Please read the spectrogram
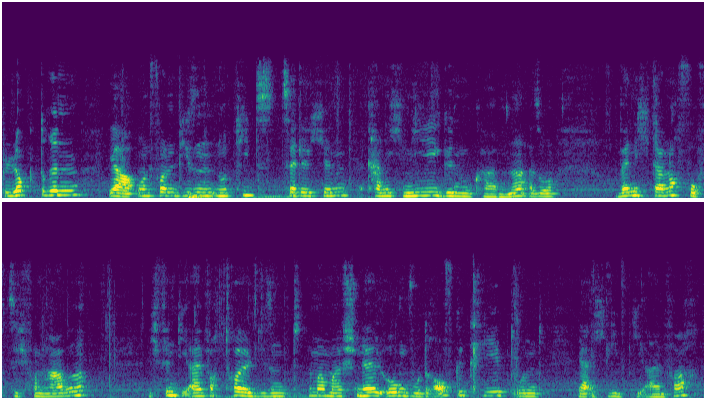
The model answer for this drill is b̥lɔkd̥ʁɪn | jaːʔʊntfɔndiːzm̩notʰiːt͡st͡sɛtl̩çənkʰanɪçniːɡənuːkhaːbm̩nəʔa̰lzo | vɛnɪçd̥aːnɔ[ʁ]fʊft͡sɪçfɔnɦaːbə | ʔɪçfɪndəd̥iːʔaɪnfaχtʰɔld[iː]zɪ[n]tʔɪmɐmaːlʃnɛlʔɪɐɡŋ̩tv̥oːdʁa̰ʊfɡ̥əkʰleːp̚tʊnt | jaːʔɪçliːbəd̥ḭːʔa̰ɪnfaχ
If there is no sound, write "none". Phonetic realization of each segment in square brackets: χ, iː, n

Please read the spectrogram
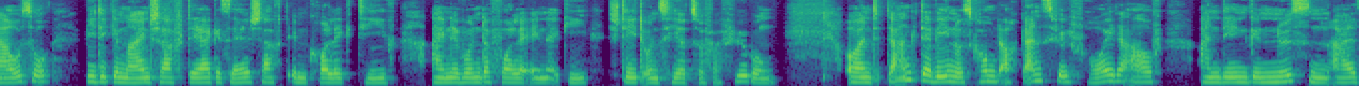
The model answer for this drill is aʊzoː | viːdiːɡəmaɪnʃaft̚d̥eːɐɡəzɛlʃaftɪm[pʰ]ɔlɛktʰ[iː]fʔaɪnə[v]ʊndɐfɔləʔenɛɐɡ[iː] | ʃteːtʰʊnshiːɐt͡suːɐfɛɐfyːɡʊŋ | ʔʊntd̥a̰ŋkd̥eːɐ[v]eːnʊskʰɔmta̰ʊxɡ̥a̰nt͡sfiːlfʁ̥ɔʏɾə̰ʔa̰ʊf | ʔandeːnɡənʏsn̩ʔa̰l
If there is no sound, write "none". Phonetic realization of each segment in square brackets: kʰ, iː, v, iː, v

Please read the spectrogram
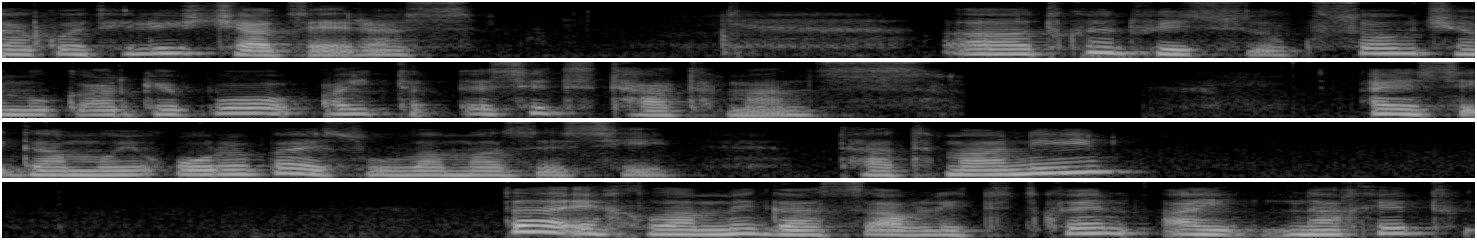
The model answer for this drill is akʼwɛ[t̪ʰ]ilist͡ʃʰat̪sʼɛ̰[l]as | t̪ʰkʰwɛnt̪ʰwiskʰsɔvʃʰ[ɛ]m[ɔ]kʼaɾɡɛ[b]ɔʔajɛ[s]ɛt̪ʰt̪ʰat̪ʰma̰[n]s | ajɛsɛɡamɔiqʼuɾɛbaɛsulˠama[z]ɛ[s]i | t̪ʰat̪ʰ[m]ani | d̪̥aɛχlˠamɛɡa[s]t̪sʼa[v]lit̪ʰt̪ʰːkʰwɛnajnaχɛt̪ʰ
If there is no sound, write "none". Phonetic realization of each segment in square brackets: t̪ʰ, ɾ, ɛ, ɔ, b, s, n, z, s, m, s, v

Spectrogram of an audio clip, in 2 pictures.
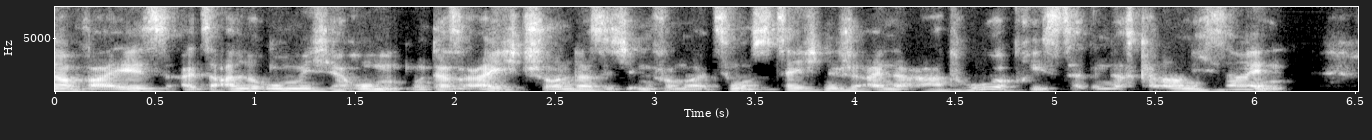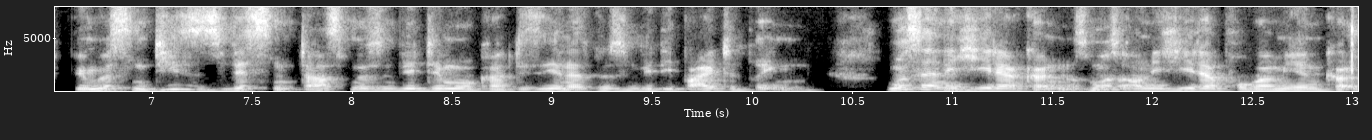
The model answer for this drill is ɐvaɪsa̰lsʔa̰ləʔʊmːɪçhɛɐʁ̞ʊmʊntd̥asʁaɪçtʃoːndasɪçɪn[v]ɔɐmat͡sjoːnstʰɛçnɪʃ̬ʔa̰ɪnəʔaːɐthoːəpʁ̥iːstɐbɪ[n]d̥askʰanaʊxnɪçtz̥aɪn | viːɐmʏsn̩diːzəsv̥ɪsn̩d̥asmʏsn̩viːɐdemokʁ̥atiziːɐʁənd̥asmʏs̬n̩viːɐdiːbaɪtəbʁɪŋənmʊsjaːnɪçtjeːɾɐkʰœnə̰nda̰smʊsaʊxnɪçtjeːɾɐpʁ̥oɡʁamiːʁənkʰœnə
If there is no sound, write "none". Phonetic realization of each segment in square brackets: f, n

